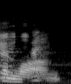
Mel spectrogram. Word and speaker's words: Shenlong: Shenlong.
